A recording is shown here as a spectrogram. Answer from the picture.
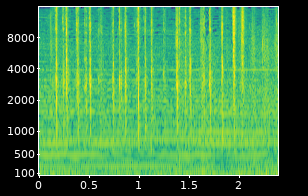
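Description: Rapid keyboard-typing clicks, a sound effect for an on-screen caption being typed out letter by letter, over background music with steady held tones. The clicks stop near the end.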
